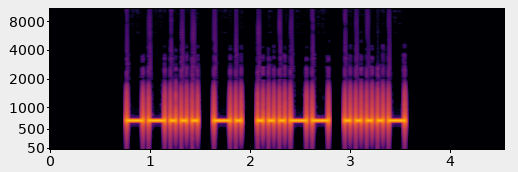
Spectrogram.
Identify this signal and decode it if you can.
Morse code, heard as a keyed tone, about 22 wpm, 700 Hz. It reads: 7N34
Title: Common Cut Numbers - 4-Digit 22wpm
